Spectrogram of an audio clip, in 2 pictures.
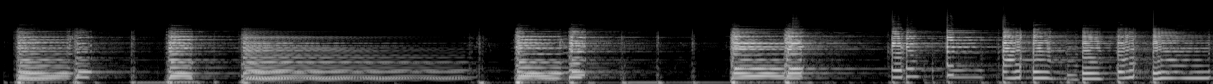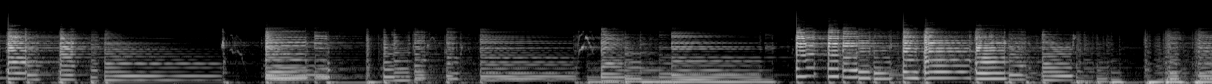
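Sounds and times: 
guitar amplifier with chorus and spring reverb: 0.1 - 24.2.

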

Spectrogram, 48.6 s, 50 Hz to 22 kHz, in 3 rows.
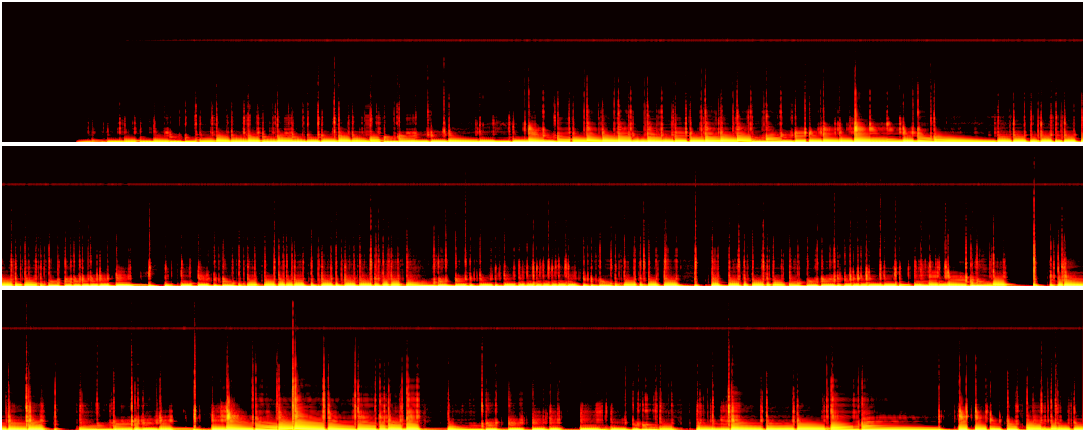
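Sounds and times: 
fretless synth bass: 1.2 - 48.6.

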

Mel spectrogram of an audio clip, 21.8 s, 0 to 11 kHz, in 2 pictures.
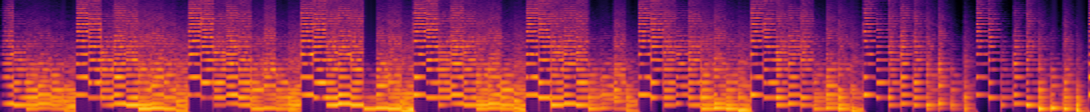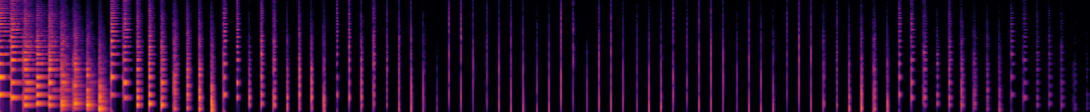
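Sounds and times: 
GForce Oberheim OB X synthesizer envelope decay: 0.1 - 12.1.

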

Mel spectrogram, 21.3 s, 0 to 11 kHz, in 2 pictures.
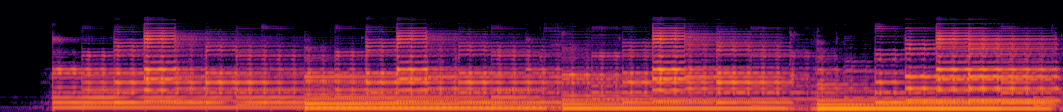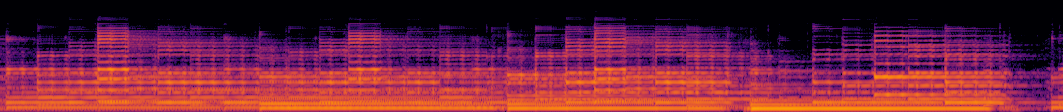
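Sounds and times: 
electric guitar: 0.5 - 21.2.

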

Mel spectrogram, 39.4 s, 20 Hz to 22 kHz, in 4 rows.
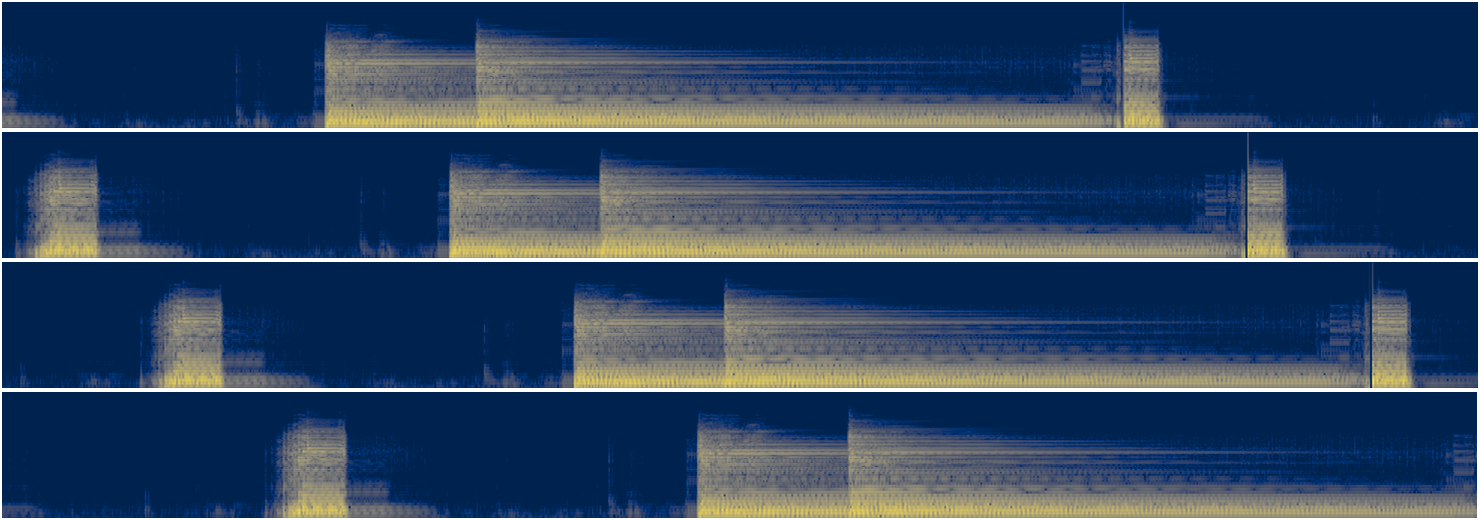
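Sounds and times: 
cool rhythms without delay effect: 2.2 - 7.8, 12.9 - 18.5, 23.5 - 29.1, 31.4 - 32.1, 34.2 - 39.3.

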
